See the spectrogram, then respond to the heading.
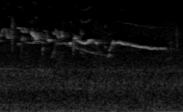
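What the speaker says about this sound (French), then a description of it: "Je vais me taire un petit peu, vous allez voir le chant des oiseaux un petit peu." A Mozambique canary, the yellow-fronted canary, sings a quick, bright run of high chirps and trills, close and clear over faint background noise, with no voices.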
